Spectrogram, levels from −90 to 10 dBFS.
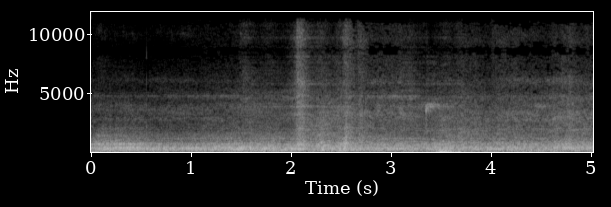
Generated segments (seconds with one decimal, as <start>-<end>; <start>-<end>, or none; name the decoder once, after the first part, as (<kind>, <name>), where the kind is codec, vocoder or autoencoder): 1.5-2.6 (codec, SNAC); 3.1-3.7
